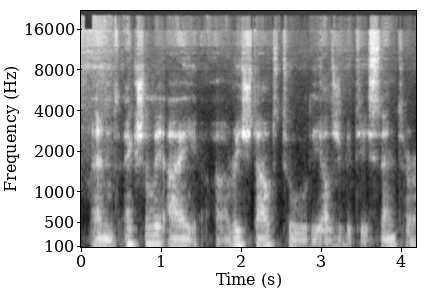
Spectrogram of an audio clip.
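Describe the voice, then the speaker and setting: In an Armenian accent, a man speaks at a moderate pace with a medium-pitched, somewhat breathy voice, a dark, mellow tone and ordinary pitch variation. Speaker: online teacher. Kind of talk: live stream reading and commentary. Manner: casual, hesitant with fillers.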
